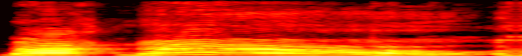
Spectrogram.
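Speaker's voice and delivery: high, wailing mock yell; sudden hammed-up cry, cracking into laughter; weird outburst. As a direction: imitate a strangled shout that came out wrong. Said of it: "It just came out fucking weird".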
